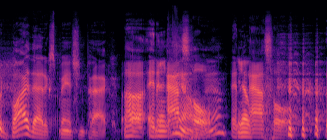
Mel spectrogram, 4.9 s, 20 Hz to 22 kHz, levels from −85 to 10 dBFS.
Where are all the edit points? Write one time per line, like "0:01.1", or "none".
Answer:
none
